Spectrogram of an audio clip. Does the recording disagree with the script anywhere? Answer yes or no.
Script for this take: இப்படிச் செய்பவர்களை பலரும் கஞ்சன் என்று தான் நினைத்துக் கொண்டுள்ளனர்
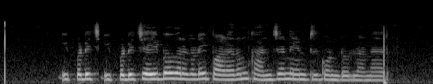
yes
